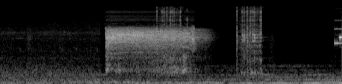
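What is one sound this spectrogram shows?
An energy weapon fires with a loud crackling hiss.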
